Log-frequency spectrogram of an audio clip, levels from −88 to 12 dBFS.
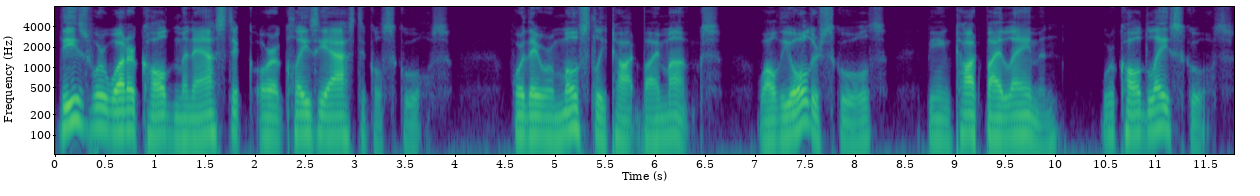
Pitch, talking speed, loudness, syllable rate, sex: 95 Hz, 140 wpm, -21 LUFS, 4.5 syllables/s, male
